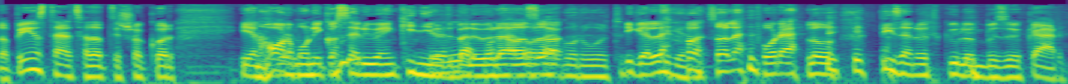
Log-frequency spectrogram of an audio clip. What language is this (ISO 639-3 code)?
hun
